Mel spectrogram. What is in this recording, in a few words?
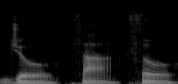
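"jothatho", concatenated syllables; Affixing experiment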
